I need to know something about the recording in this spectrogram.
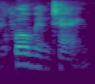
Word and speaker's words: Kuomintang: there we are there's two ways of uh spelling or pronouncing uh the nationalist party we have the woman dang g-u-o-m-i-n-d-a-n-g but the one you're more likely to see is it is a kuomintang q-u-o-m-i-n-t that is the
